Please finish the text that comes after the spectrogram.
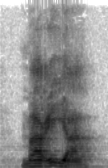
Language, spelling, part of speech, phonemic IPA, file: Dutch, Maria, proper noun, /maːˈri.(j)aː/, Nl-Maria.ogg
- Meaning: 1. Mary (Biblical character, mother of Jesus) 2. Mary (Biblical character, Mary Magdalene) 3. a female given name from Hebrew; variant forms Maaike, Marie, Marieke, Marijke, Marije, Mieke, Mie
